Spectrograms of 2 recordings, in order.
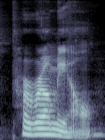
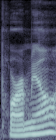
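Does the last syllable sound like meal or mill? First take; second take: meal; mill. First: The last syllable sounds like meal. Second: The last syllable sounds like mill. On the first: The speaker calls it right. "Not mill, meal" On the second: The speaker calls it wrong. "that's wrong"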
